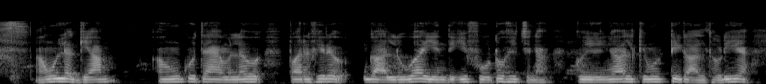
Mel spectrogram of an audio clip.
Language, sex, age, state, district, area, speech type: Dogri, male, 18-30, Jammu and Kashmir, Samba, rural, spontaneous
